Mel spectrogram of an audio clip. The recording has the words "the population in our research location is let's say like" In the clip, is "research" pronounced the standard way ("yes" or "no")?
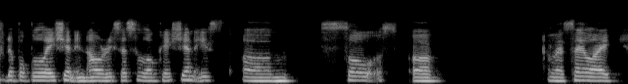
no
